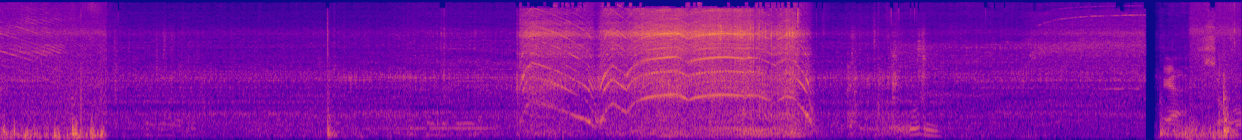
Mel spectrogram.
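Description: A power drill pre-drills holes through slab formwork into a runner, whining in a sustained burst mid-clip amid construction-site clatter, with people talking around it.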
